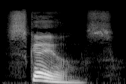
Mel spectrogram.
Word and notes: scales: British English

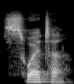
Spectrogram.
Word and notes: sweater: British English

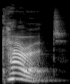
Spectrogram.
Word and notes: carrot: British English

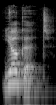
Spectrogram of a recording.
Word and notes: yoghurt: British English

